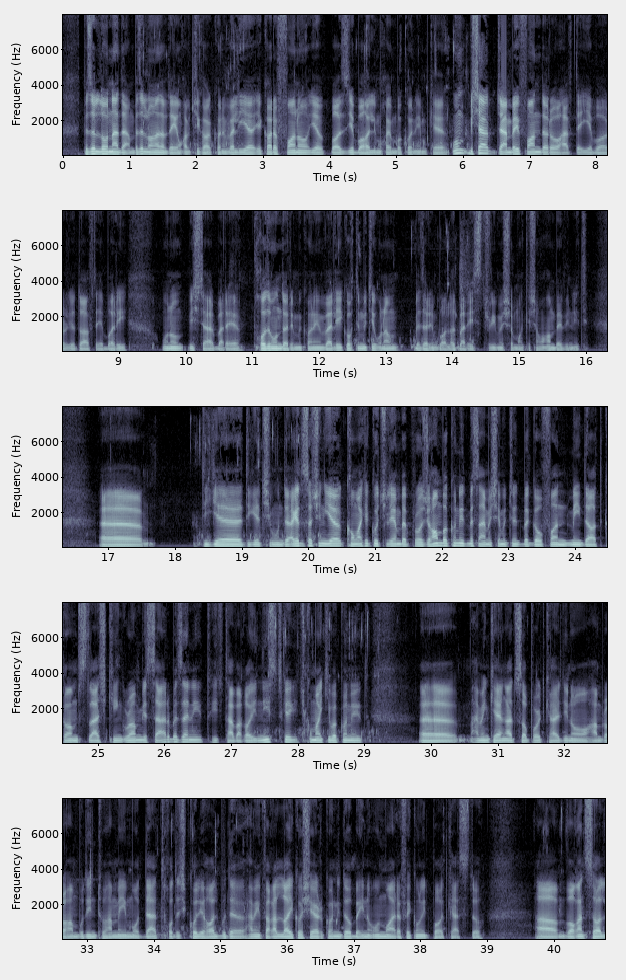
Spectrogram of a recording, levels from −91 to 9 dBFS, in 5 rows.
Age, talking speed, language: 30-49, 165 wpm, Persian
